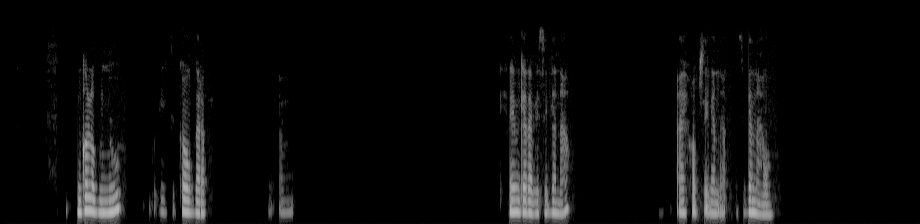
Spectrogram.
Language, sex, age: Wolof, female, 36-49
